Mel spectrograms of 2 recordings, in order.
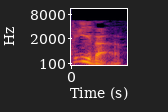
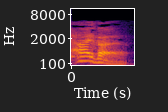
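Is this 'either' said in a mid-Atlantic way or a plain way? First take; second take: plain; mid-Atlantic. First: It is said with a plain everyday pronunciation. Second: It is said with a mid-Atlantic pronunciation. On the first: This is how the announcer would not talk. "not either" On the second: This is how the old-timey announcer talks. "He's the sort of person who would say either"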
